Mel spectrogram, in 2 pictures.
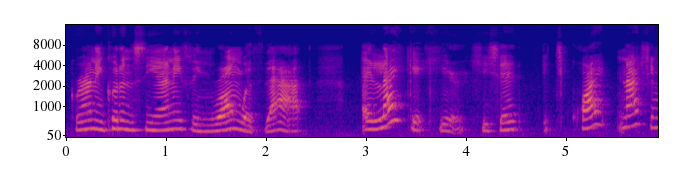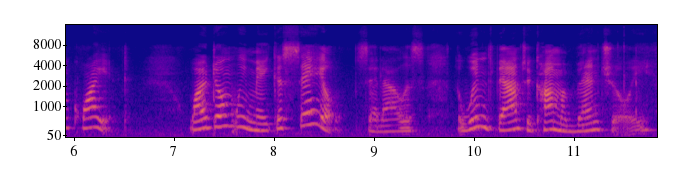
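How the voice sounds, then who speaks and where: Reading a picture book at a table indoors, a high, bright-voiced woman keeps a slow, gentle pace with lively intonation. She lifts her voice for the quoted lines, and the recording comes from a phone or camera pointed down at the book.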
